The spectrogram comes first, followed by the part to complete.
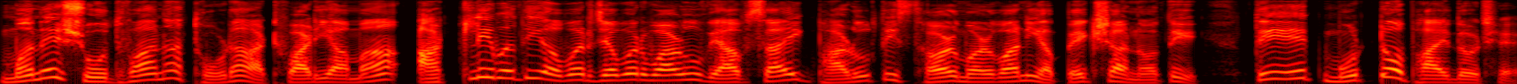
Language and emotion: Gujarati, surprised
